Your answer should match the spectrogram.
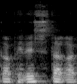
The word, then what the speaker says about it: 베데스다: 깨끗이 씻었다는 것이죠 그러니까 베데스다 연못의 원래 용도는 재물을 정결하게 짓는 장소였습니다 베데스다는이 연못의 이름은 원래 베 헤스는 히브리어인 이것을 헬라어 식으로 발음하니 베데스다가 된 것입니다 집을 뜻하는 벳 그리고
